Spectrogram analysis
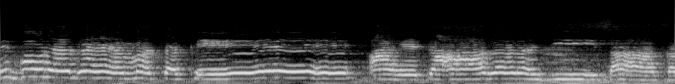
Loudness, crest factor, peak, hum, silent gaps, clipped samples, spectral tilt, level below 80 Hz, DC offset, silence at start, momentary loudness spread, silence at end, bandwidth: -12 LUFS; 8 dB; -6 dBFS; none; none; under 0.1%; -8 dB/octave; -50 dBFS; 1%; 0 s; 4 LU; 0 s; 3.9 kHz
